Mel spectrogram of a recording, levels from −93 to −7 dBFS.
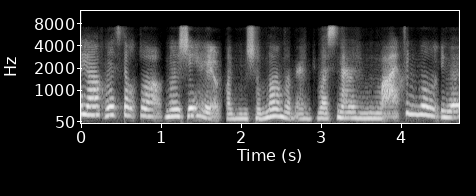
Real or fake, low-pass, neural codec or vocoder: fake; 7.2 kHz; codec, 16 kHz, 0.5 kbps, FreqCodec, smaller model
